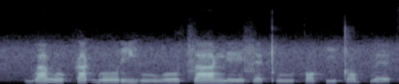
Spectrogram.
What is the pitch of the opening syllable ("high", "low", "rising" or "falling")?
rising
